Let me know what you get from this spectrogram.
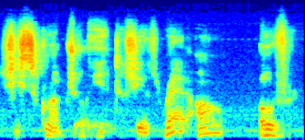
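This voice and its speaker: A man reading a children's story aloud in a theatrical way, dropping into hushed tones and chatting to his young listeners. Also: medium pitch, animated, unhurried, slight background noise.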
